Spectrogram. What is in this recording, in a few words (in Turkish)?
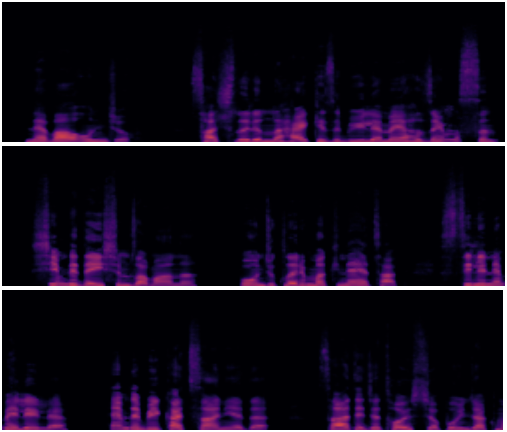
REKLAM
